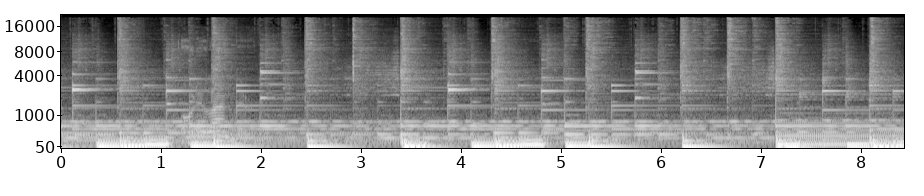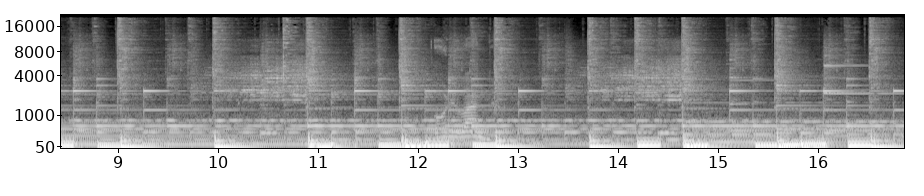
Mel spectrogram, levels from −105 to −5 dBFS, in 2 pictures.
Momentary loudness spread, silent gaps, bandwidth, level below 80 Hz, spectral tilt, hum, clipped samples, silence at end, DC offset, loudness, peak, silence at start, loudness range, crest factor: 10 LU; none; over 20 kHz; -16 dBFS; -6 dB/octave; none; under 0.1%; 0 s; under 0.1%; -17 LUFS; -2 dBFS; 0 s; 2 LU; 14 dB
